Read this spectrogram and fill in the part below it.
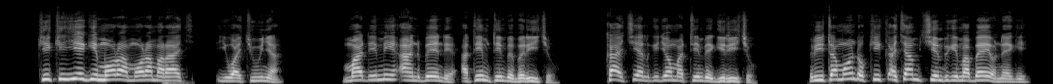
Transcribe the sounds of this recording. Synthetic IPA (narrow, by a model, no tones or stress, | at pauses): kikijeɡɪmɔɾɔamɔɾamaɾat͡ʃ | jwat͡ʃuɲa̰ | madɪmɪʔanbendeʔatɪmtɪmbemaɾit͡ʃo̰ | kaːt͡ʃɪɛlɡɪd͡ʒɔmatɪmbeɡiɾit͡ʃo̰ | ɾitamɔndɔkɪkat͡ʃamt͡ʃjembɡɪmabɛjɔnɛɡɪ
